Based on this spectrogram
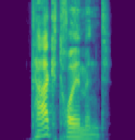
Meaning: present participle of tagträumen
- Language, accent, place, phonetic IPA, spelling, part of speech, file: German, Germany, Berlin, [ˈtaːkˌtʁɔɪ̯mənt], tagträumend, verb, De-tagträumend.ogg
